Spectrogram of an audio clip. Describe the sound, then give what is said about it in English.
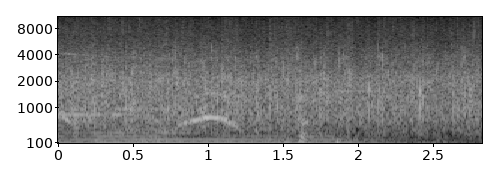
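Audience applause, a steady wash of many hands clapping at even loudness throughout, with a faint whistle-like tone rising briefly above the clapping. “You're clapping.”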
